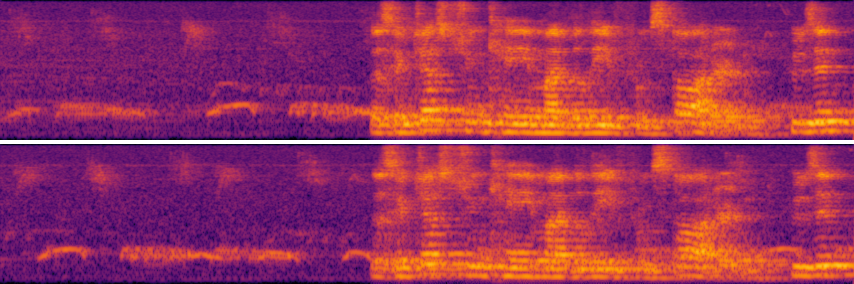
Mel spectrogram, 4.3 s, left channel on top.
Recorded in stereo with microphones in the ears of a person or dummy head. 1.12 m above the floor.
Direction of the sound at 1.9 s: 80° left.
